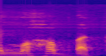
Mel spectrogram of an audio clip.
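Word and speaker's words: मोहब्बत: And if you feel being a little more generous and a little more gentle, then you say mohabbat.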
